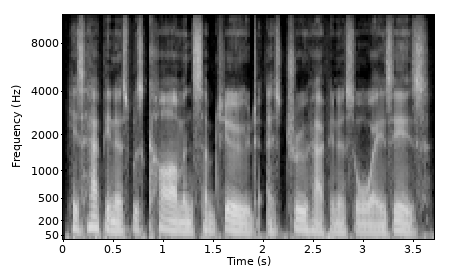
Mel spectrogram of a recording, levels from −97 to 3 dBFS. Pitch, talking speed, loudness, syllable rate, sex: 90 Hz, 175 wpm, -18 LUFS, 4.8 syllables/s, male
